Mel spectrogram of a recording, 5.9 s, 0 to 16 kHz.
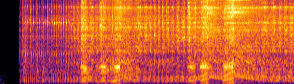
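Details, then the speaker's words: STIHL 028 AV Super chainsaw, straight-gassed and then rebuilt by an inexperienced friend with non-OEM parts; buzzy two-stroke surging up and sagging back, will not hold idle despite low-speed needle adjustment; owner suspects carb issue, crank seals seem fine: rough running. "it's almost acting like a carb issue you know it doesn't actually seem like we have any crank seals leaking"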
